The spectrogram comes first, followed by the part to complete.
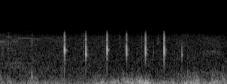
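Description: Check ball rattling inside a used PCV valve as it is shaken by hand: quick, light clicks about five a second, after a short pause at the start. The ball still rattles, the sign that the valve still works despite its carbon build-up.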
